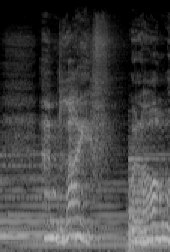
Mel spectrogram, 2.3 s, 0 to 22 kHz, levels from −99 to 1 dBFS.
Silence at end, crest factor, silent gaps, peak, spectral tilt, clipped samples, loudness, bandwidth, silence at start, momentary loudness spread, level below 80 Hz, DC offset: 0 s; 12 dB; none; -20 dBFS; -6.5 dB/octave; under 0.1%; -33 LUFS; 17 kHz; 0 s; 10 LU; -58 dBFS; under 0.1%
